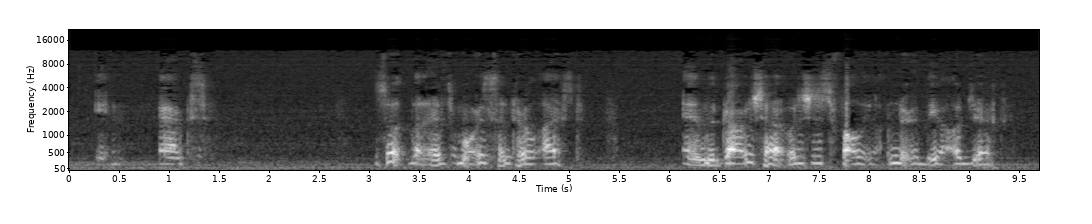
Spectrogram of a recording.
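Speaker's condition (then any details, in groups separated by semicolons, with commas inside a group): Cerebellar ataxia from brain tumour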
